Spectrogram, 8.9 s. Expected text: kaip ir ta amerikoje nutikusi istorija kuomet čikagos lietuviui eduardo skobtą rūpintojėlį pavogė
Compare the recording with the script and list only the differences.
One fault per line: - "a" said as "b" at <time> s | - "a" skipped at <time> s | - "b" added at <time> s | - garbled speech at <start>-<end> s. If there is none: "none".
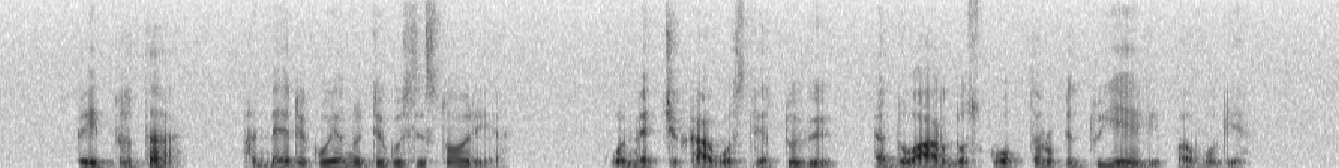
none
